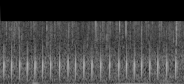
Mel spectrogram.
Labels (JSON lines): {"label": "biophony, rattle", "recorder": "SoundTrap 500"}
